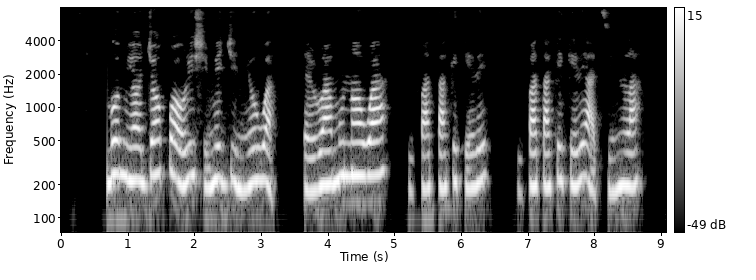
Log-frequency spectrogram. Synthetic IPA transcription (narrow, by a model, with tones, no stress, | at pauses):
bo˦mĩ˧ɔ˧d͡ʒɔ˦k͡pɔ˦˨o˨ɾi˦˨ʃi˨˦me˦˨d͡ʒi˦˨nĩ˧˦o˦wa˦˨ | ɛ˨ɾo˧a˧mũ˦nã˦wa˦ | i˨fa˧ta˧ke˦ke˧ɾe˦ | i˨fa˧ta˧ke˦ke˧ɾe˦a˦˨ti˨˧n̩˦la˦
